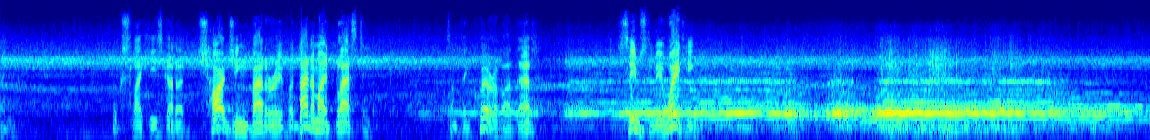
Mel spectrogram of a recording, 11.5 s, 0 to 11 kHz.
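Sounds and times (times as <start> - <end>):
speech: 1.1 - 3.9, 4.5 - 5.5, 6.2 - 7.2
approaching train's steam whistle blowing a sustained chord: 4.2 - 11.4.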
